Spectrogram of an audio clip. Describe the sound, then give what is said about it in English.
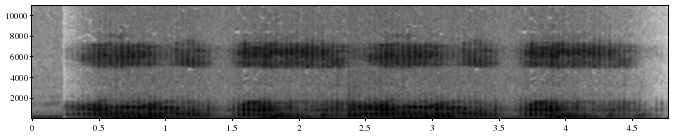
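A brown-furred creature in a tank purrs steadily as it is petted by hand, a low rumbling vibration swelling and easing in about four slow, even breath cycles, with no other sounds around it. “It was purring.”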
